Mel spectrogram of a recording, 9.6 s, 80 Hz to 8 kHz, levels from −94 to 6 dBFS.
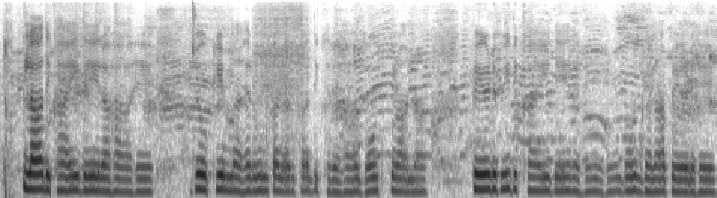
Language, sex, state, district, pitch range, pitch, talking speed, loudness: Hindi, female, Madhya Pradesh, Dhar, 185-210 Hz, 195 Hz, 145 wpm, -20 LUFS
